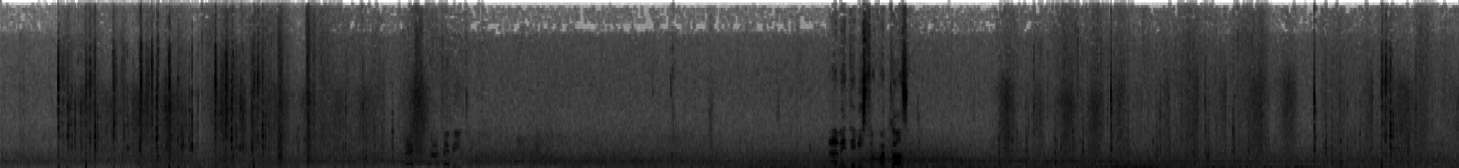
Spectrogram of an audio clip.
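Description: Footsteps shuffle softly over stone and wooden boards.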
